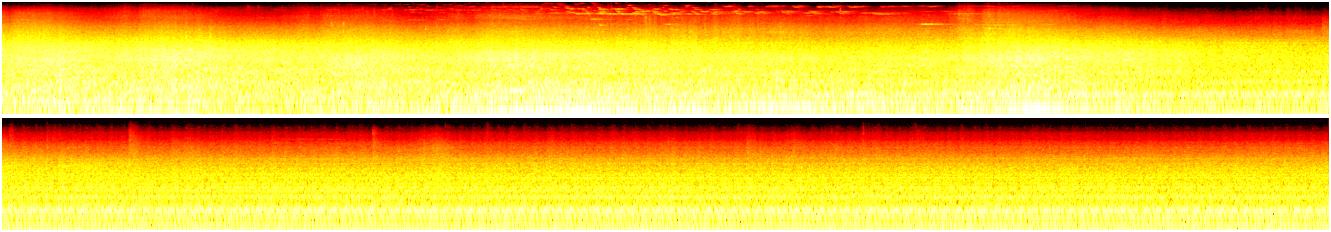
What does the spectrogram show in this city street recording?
car, bus, car wheels rolling, bus wheels rolling, bus brakes, bus engine idling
